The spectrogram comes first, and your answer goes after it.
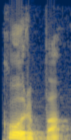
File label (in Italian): "corpa", crespinese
